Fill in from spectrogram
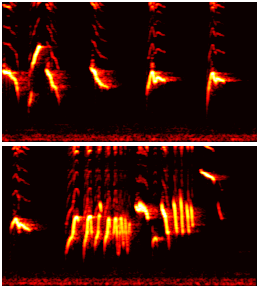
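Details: White-rumped shama song: a spaced series of loud slurred, downward-falling whistles about once a second, then a fast rattling burst of repeated notes and a final high whistle.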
